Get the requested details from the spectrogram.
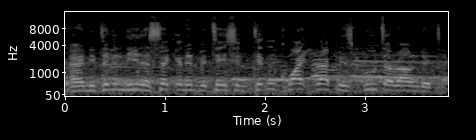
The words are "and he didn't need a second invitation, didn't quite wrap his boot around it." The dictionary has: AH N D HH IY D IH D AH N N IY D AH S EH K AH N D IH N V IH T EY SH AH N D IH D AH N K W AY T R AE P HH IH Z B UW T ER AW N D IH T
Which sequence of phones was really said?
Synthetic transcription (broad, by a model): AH N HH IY D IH D N N IY D AH S EH K AH N D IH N V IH T EY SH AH N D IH D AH N K W AY T R AE P HH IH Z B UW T ER AW N D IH T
